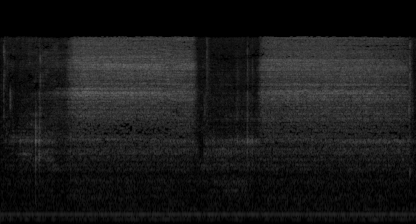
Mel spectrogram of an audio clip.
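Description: Hiss of a long draw on a box-mod vape with a dripping atomizer, air rushing through the atomizer's vents as the coil fires, in two pulls of about two seconds each with a short break between.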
